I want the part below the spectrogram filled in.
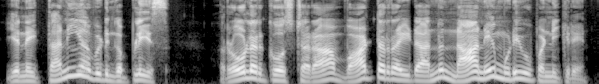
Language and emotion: Tamil, angry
